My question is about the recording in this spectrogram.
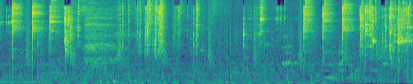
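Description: Steel pry bar knocking, scraping and levering in saw-cut slots in a concrete wall, with irregular metallic clinks and knocks, some ringing briefly. It is breaking off the concrete left between the shallow cuts so the saw can cut deeper.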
